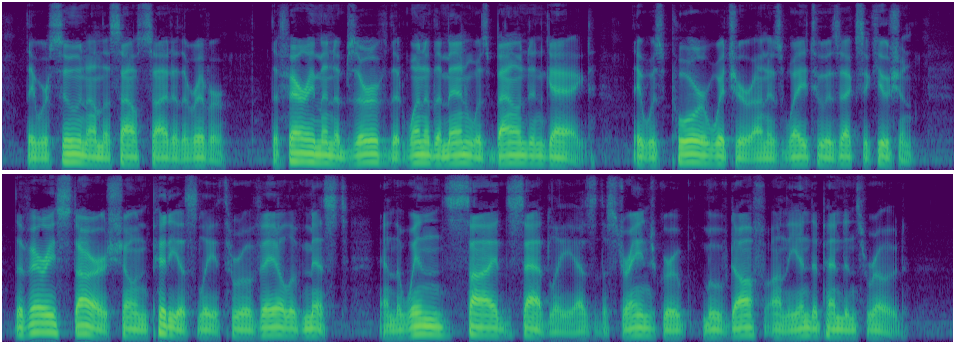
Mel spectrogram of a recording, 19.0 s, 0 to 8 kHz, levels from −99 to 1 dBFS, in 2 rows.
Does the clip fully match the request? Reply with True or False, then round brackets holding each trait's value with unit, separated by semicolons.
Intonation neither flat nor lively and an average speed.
True (3.9 semitones; 180 wpm)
